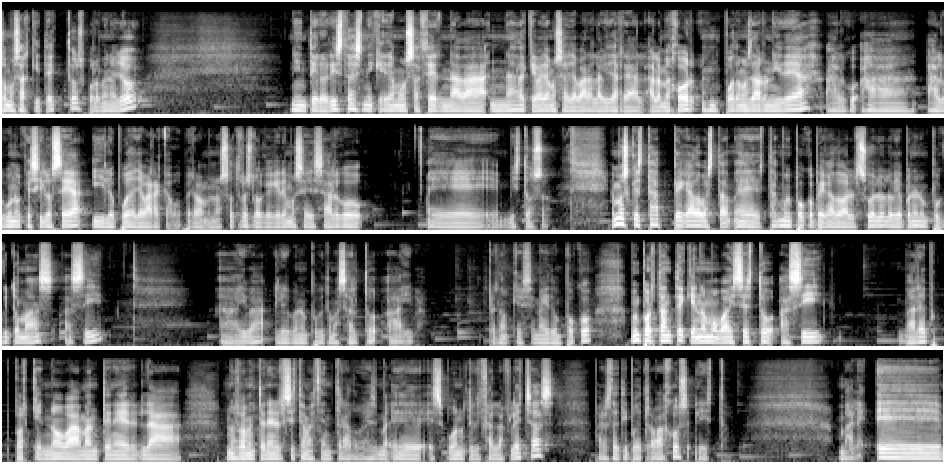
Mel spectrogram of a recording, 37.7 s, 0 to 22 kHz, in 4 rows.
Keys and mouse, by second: 0.8 click, 3.4 click, 4.5 click, 8.6 click, 10.9 middle click, 16.1 middle click, 17.9 click, 19.6 click, 22.0 click, 24.5 ctrl+z, 24.8 middle click, 25.9 click, 30.6 ctrl+z, 31.2 middle click, 32.8 click, 33.6 middle click, 37.3 middle click.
